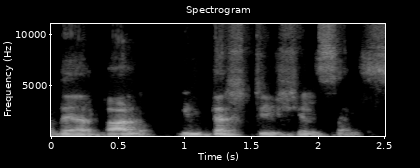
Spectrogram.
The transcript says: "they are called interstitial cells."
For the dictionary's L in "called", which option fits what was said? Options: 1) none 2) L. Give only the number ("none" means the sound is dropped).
2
